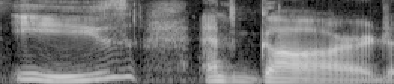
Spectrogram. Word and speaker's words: Isengart: But I always say, you know, my name is pronounced ease and guard.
